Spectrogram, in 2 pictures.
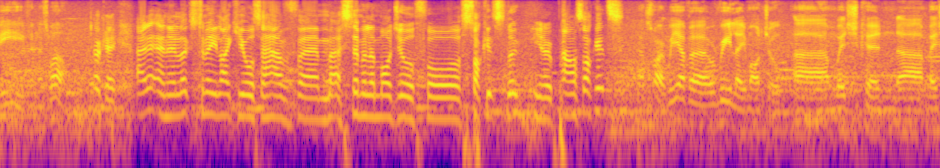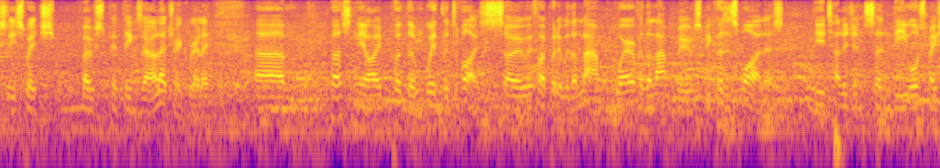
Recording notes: Fibaro Swipe at Gadget Show Live. The second of my smart home interviews from Gadget Show Live comes from Fibaro and their “Home Intelligence”.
